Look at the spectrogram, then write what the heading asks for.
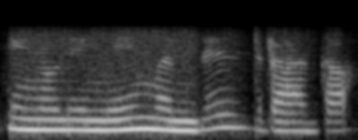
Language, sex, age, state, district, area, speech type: Tamil, female, 18-30, Tamil Nadu, Mayiladuthurai, urban, conversation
